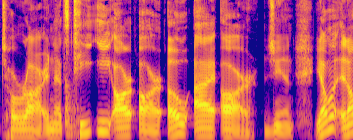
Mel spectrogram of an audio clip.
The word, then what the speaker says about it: terroir: You have to think French when you're trying to pronounce that. – Yeah. A terroir.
